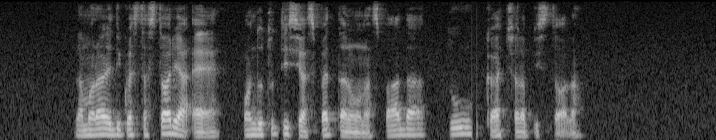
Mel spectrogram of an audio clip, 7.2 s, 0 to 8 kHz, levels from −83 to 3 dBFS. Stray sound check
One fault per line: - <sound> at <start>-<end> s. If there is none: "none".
none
